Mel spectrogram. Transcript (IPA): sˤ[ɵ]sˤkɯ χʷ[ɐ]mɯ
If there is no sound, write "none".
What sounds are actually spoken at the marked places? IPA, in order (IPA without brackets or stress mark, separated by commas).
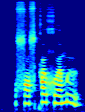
ɵ, ɐ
